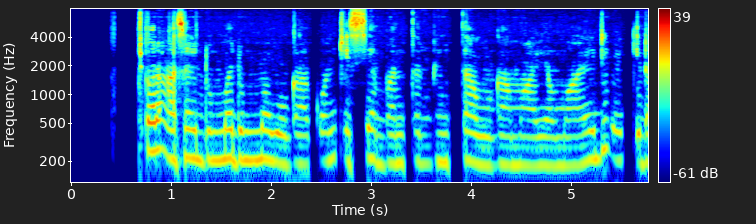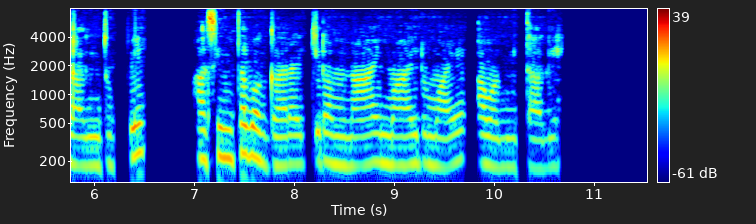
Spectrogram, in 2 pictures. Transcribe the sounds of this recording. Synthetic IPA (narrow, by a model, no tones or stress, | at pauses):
t͡ʃʼɔɾɐɐsɐjd̪ʊmːɐd̪ʊmːɐwɔɡaːkʼɔnt͡ʃʼɪsːɪɐbːɐnt̪ɐbiːt̪ːaːwɔɡaːmaːjːɐmaːjɪd̪ɪɛkʼːɪd̪aːɡeːt̪ʊpːe | hɐsɪnt̪ɐbɐɡːaːɾɐɪkʼːɪd̪ɐmnɐajmaːjɪd̪ʊmaːjeɐwɐbiːt̪ːaːɡɛ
